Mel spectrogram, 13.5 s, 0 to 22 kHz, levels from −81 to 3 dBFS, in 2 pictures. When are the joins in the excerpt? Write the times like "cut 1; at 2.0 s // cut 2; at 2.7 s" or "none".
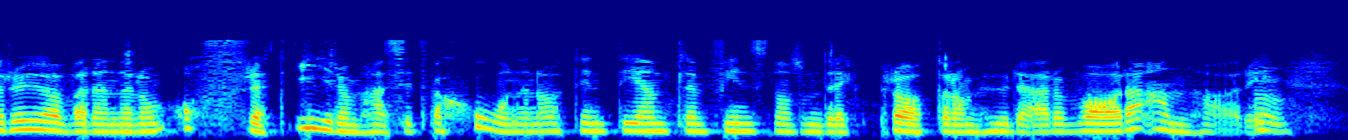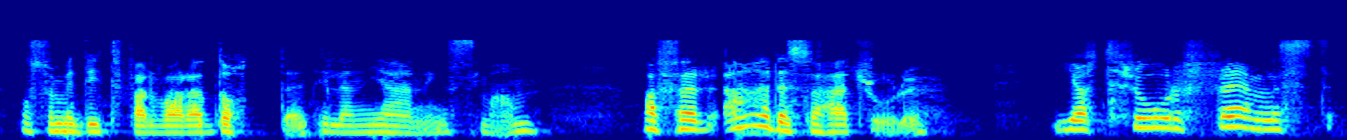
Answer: none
